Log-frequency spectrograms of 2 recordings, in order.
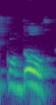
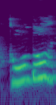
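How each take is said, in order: First: Condor stressed on the last syllable, con-DOR; correct stress. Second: Condor stressed on the first syllable, CON-dor; common mispronunciation. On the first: Teacher giving students the proper form, correctly stressed. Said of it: "em vez de condor". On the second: Teacher quoting a frequent error to students, misstressed. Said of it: "falar condor em vez de condor". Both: Shown as a demonstration.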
